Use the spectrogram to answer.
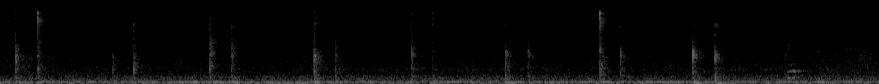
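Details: Percussion over the back during a head-to-toe examination: sharp paired finger taps over a low room hum give hollow-sounding notes throughout; resonant percussion note, a normal finding.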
